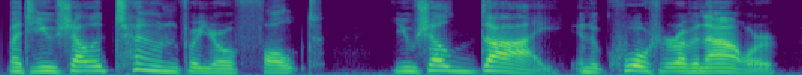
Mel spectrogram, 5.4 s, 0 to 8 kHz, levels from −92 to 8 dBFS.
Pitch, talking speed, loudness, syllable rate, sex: 165 Hz, 180 wpm, -18 LUFS, 4.1 syllables/s, female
